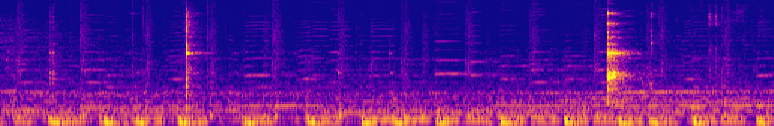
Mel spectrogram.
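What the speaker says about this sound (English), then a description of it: "we're gonna put everything in one bowl and mix it." Dry baking ingredients, flour, baking soda, baking powder, salt and cinnamon, are stirred in a bowl, with soft repetitive scraping and faint clinks of a utensil against the bowl, plus a couple of sharper knocks.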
